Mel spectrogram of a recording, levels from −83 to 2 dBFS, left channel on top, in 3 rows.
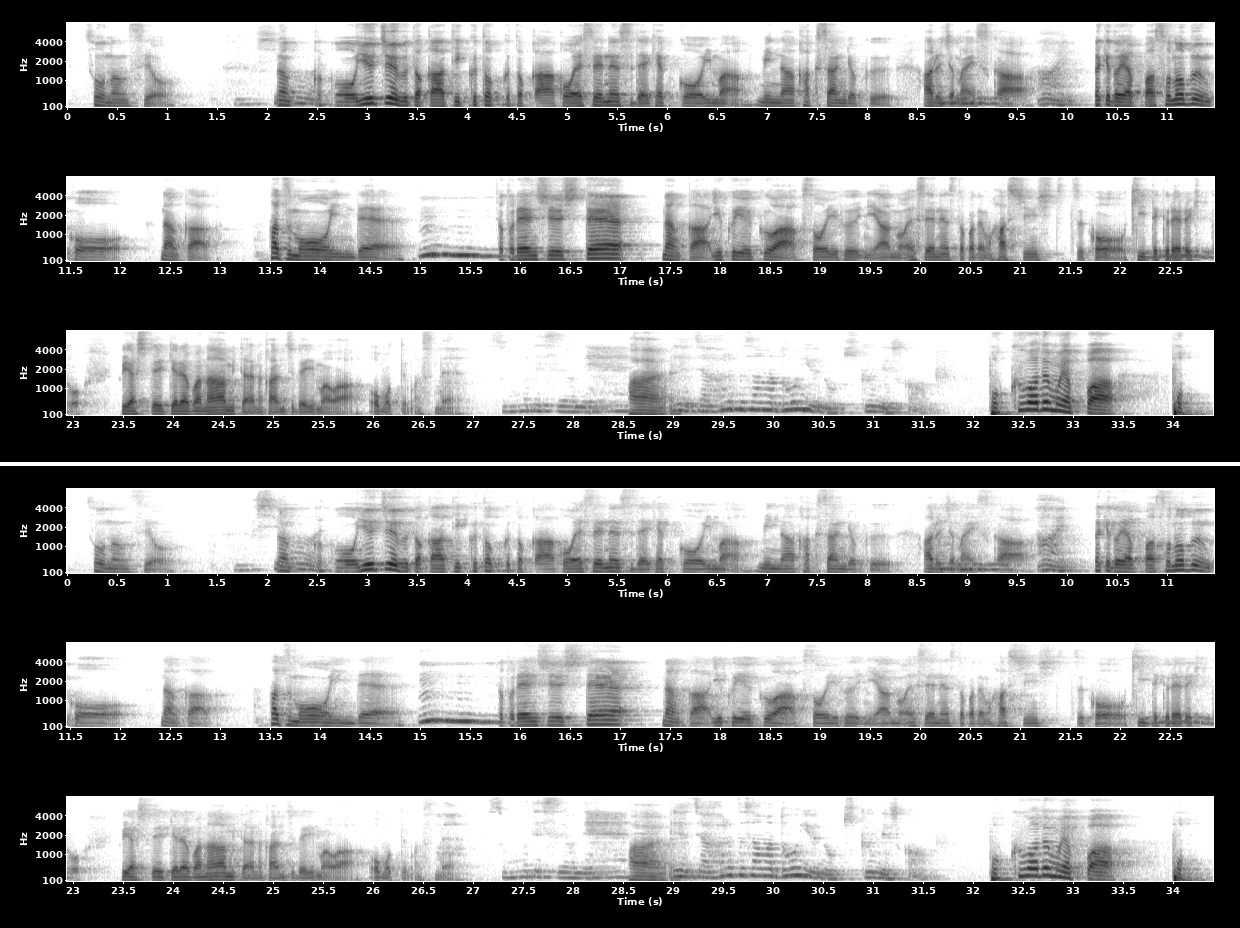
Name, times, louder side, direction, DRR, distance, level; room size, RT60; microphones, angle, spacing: voice 1, 0.2-1.0 2.1-2.2 2.7-4.3 4.7-8.2 8.6-9.6 10.4-12.0 12.4-12.9 13.5-14.8 16.0-17.1 17.4-21.3 21.5-23.1 23.5-26.2 26.6-26.8 28.6-28.9 32.2-33.4 34.0-34.1, left 3 dB, 50° left, 12 dB, 0.5 m, -24 dB
voice 2, 1.7-2.6 4.2-4.4 8.7-10.0 13.3-13.4 15.0-16.0 22.2-23.0 26.6-26.9 27.2-31.5, left 1 dB, 40° right, 3 dB, 2.2 m, -34 dB
13.0 x 9.3 x 8.2 m, 0.69 s
head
